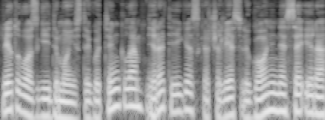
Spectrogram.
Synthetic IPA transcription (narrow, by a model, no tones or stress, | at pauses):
lʲiɛt̪ʊʋoːs̬ɡʲiːd̪ʲɪmoːiːst̪ɐɪɡuːt̪ʲɪŋklˠɐiːɾɐt̪ʲɛɪɡʲɛskɐt̪ʃɐlʲiɛsʲlʲɪɡoːnʲɪnʲeːsʲɛʔiːɾɐ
